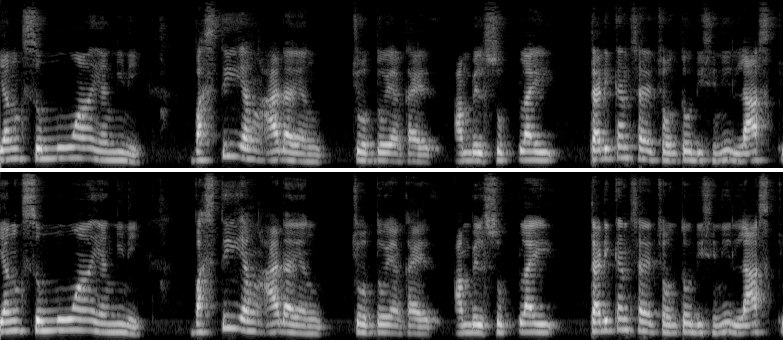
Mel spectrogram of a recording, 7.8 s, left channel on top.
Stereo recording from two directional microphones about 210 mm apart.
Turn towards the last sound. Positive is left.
turn(degrees=-30)  # may be behind; listen again after turning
